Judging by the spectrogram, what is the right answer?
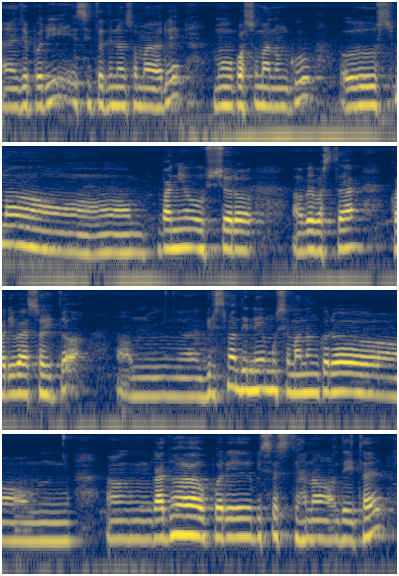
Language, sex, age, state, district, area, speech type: Odia, male, 45-60, Odisha, Puri, urban, spontaneous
